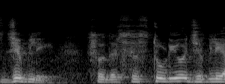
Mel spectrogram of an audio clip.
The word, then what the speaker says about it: Ghibli: So just for all the viewers to understand it is GLY wherein that G that emphasis has to be on the G. So it's Gibli.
